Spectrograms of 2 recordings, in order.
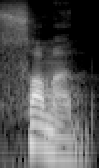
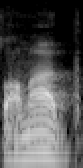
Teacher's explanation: এর হলো সদ, সদের উপরে যদি পেশ হয় তাহলে সু হবে, জের হলে সি হবে, কিন্তু যখন জবর হবে তখন সেটাকে সা না পড়ে আমরা সই বলবো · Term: ইস্তেআলার হরফ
